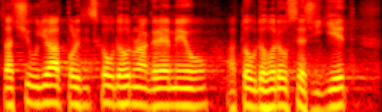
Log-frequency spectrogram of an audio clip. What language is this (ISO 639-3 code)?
ces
